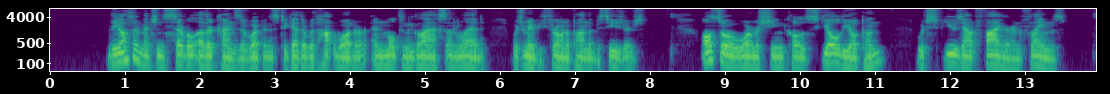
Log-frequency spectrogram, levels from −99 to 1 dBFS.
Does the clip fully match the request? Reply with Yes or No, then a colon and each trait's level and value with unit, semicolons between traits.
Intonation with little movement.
Yes: narrow, 2.3 semitones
